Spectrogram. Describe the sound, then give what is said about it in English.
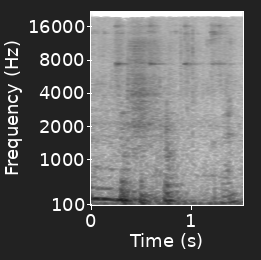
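A small dog whimpers and whines in short, high-pitched bursts, with a murmur of background noise around it. “And that little dog has it too.”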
